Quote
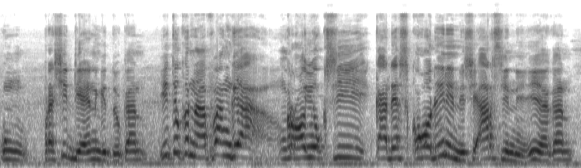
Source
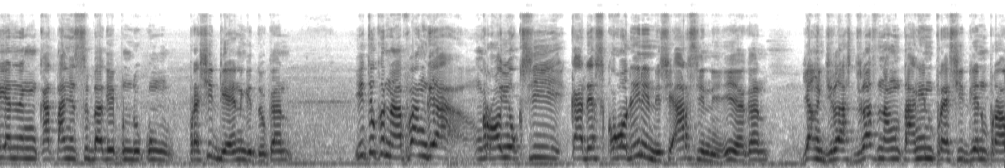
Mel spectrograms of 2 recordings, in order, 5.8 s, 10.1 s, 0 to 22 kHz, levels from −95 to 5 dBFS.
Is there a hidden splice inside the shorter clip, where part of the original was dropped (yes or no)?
yes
